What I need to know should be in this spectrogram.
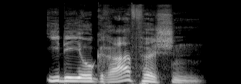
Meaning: inflection of ideographisch: 1. strong genitive masculine/neuter singular 2. weak/mixed genitive/dative all-gender singular 3. strong/weak/mixed accusative masculine singular 4. strong dative plural
- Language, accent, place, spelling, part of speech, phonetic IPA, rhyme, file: German, Germany, Berlin, ideographischen, adjective, [ideoˈɡʁaːfɪʃn̩], -aːfɪʃn̩, De-ideographischen.ogg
